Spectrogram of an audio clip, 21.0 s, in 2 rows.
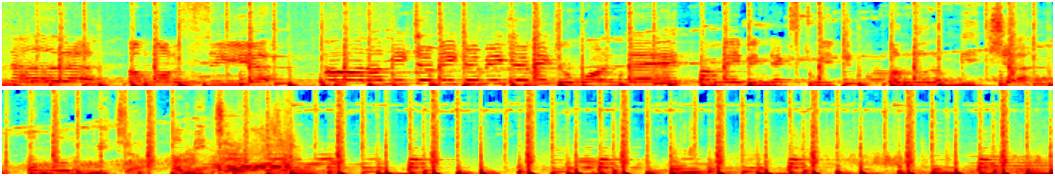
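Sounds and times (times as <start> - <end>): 
music with thumping low beat in Jesendorf: 0.0 - 12.4, 13.0 - 21.0
sustained tones and wavering melodic line: 6.0 - 21.0.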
